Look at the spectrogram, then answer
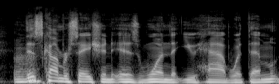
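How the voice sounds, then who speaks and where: Speaking fairly quickly in a normal speaking voice, a man keeps a fairly low pitch with ordinary pitch variation. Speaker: radio host. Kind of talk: radio show host patter, bright chatty banter with a guest, plus promo-style announcements. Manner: upbeat, friendly, polished radio-announcer delivery.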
